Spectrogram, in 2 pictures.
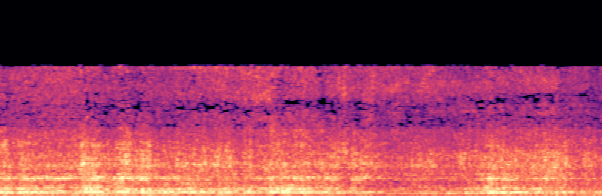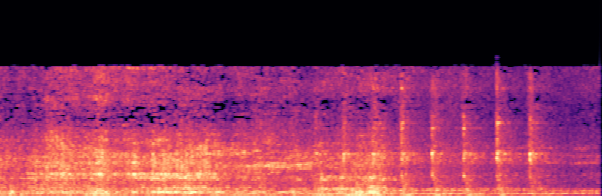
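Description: Workshop tool noise from machinery being serviced: steady clattering and scraping, with a quick run of sharp knocks near the end.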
